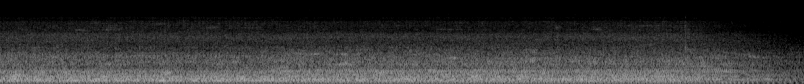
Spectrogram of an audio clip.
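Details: John Deere riding mower after replacing worn blades, blades engaged: steady, even engine drone holding one speed with no knocks or misses, then easing off at the end; mower running healthy.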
